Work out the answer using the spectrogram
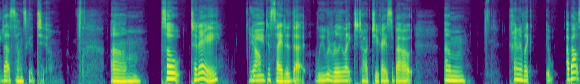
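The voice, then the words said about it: Froggy, hoarse voice. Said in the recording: “My allergies are so bad. ... my voice is all froggy.”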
